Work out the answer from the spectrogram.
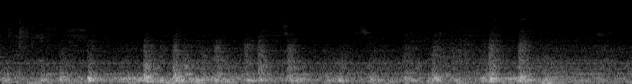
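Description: JR East E231 series EMU heard from inside the passenger car while running. A steady rumble and a faint steady tone are punctuated by an uneven clatter of wheels knocking over rail joints.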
